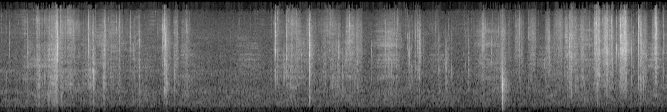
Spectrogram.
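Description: A knife slices through sticky raspberry oatmeal cookie bars, giving soft, irregular scraping and crunching strokes in scattered bursts with quiet gaps between, close up, plus one sharper tap partway through.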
